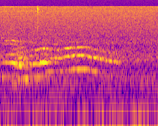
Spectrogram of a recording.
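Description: A faint drawn-out call in the background, its pitch rising and then falling over about a second and a half.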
